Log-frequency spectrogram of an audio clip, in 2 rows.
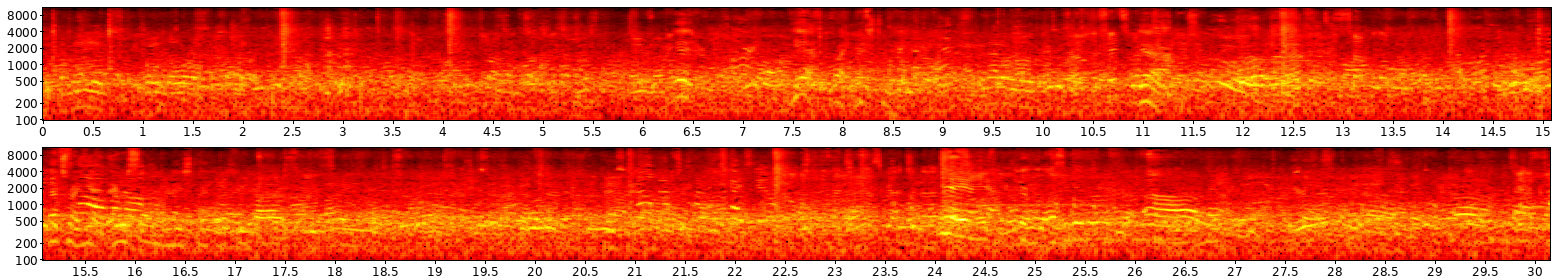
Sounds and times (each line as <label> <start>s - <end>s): groups of people talking in the background 0.0s - 30.1s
